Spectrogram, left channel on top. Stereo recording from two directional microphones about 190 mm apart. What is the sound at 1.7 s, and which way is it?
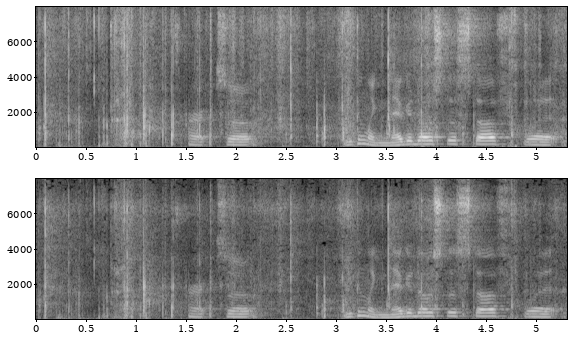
Speech, 20° right (ahead or behind).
